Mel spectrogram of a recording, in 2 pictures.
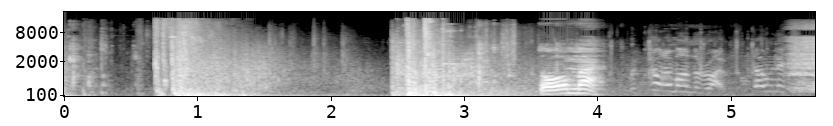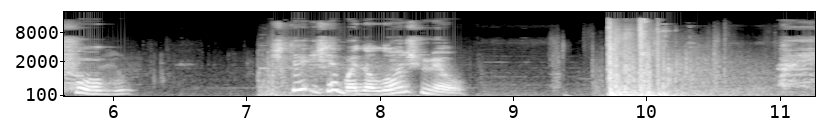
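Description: A shotgun fires loud single blasts.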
